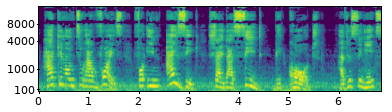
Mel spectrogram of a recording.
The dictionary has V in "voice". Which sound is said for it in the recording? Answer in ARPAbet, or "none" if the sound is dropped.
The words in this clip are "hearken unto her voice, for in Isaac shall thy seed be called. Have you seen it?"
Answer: V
